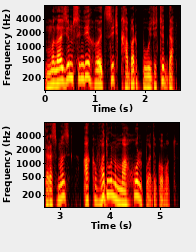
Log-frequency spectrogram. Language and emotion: Kashmiri, sad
